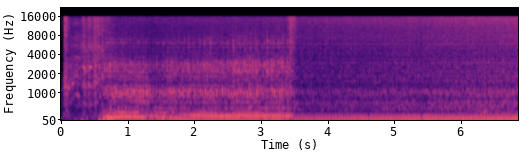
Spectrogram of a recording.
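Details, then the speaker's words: Ferrari 458 Spider V8 cranks, fires, flares briefly and settles to a smooth even idle after replacing noisy EVAP purge valves; the constant ticking from the old valves is now gone. "complete that is definitely quieter The Purge vales being replaced has definitely got rid of that ticking sound there was a ticking sound a constant ticking sound from those Purge valves that noise is now gone"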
